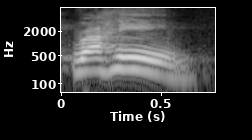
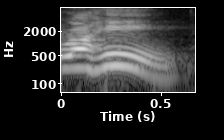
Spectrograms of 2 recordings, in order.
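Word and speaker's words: رحيم: Right, you have to have that ha. Say ha. Ha. It cannot sound like ha. You can't say Ghafurur Rahim. People say that, Rahim. His name ain't Rahim. His name is Rahim.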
